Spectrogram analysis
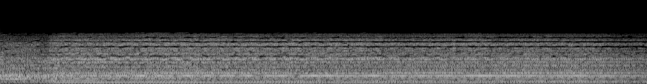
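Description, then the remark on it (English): A powerful car motor, a long black Nash, roars out of Stewart's driveway at a loud, steady level, a deep droning hum with a constant pitch that carries on unbroken for several seconds, with no voices. “Well, 40 minutes later, I was about to call off the cloak and dagger routine when I heard the sound of a powerful motor roaring out of Stewart's driveway.”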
